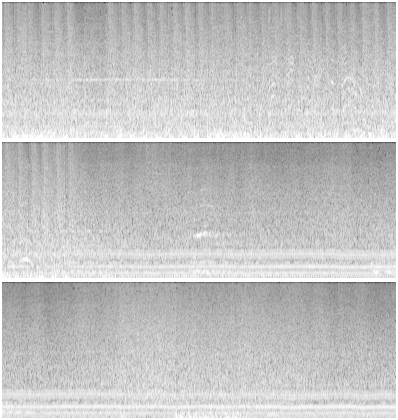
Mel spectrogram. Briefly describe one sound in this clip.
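Water rushes and splashes against a jet ski.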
